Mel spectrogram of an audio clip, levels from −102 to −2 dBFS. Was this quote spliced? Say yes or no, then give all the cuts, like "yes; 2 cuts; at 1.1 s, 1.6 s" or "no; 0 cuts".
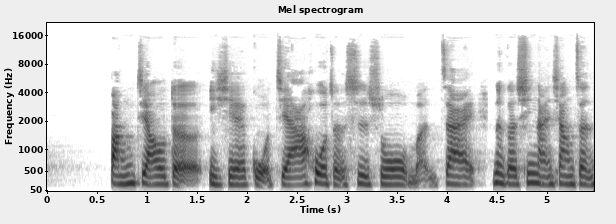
yes; 1 cut; at 4.4 s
